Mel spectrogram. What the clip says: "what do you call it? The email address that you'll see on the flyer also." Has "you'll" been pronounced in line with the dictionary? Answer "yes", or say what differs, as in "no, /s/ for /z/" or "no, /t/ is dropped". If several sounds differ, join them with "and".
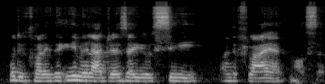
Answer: no, /w/ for /l/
